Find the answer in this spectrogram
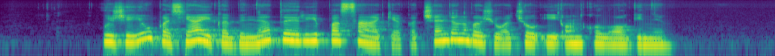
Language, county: Lithuanian, Kaunas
